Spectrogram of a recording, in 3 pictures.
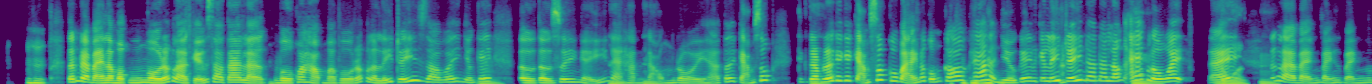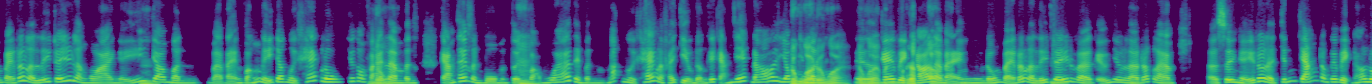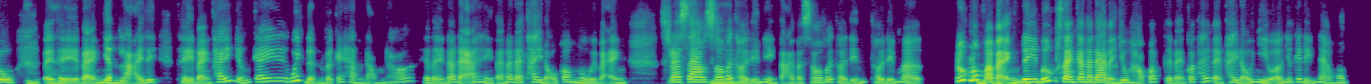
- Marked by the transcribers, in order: laughing while speaking: "Ừm"; tapping; other background noise; laugh; laughing while speaking: "lấn át"; laugh
- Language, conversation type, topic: Vietnamese, podcast, Bạn có thể kể về lần bạn đã dũng cảm nhất không?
